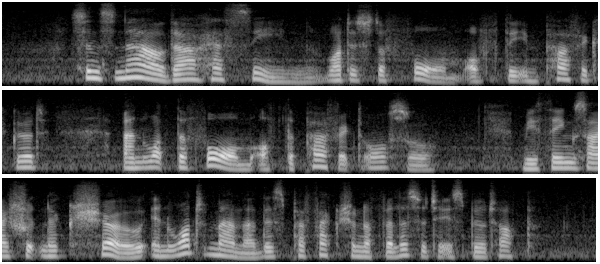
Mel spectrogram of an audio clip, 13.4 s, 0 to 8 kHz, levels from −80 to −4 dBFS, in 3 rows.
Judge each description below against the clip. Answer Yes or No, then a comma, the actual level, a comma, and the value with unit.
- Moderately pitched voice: Yes, medium, 150 Hz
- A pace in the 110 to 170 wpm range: Yes, average, 165 wpm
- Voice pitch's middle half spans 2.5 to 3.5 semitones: No, average, 4.2 semitones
